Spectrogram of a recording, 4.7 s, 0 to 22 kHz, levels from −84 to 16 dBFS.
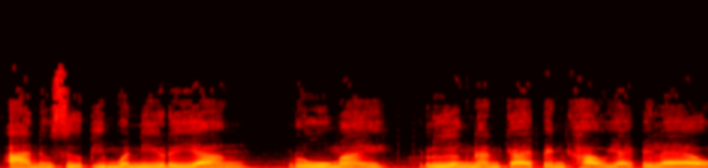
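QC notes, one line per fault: Throughout, MP2 compression: the speech sounds dull and plainly gurgling, with a granular edge and nothing above 13.6 kHz. This is likely MPEG Layer II coding starved of bits, shutting off upper sub-bands and coarsely quantising the rest, consistent with roughly 64 kbps.
2.22–4.22 s, Wi-Fi interference: a faint, steady ticking sits well beneath the speech, repeating every 102.4 ms, about ten times a second. A nearby Wi-Fi radio's beacon bursts are being picked up and rectified by the audio circuit, turning each one into a click.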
